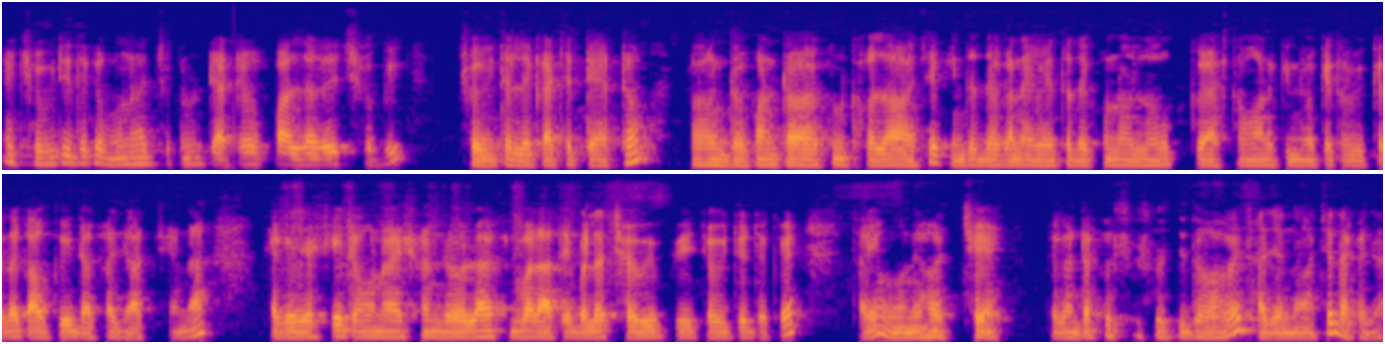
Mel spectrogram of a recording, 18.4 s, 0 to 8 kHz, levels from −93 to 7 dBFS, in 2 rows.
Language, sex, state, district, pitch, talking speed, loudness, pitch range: Bengali, male, West Bengal, Dakshin Dinajpur, 95 Hz, 190 wpm, -21 LUFS, 95-100 Hz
